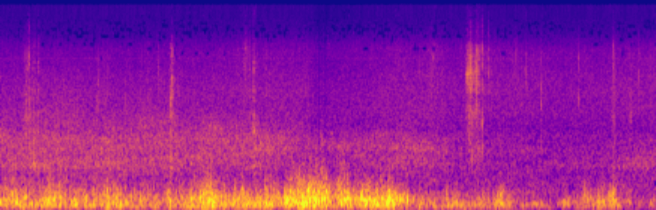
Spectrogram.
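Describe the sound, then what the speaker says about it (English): Steady outdoor wind buffets the microphone at a cold garden planting site, a continuous rough rumble that surges and eases, with occasional faint rustles and knocks over it. "over tonight the wind's supposed to die down"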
